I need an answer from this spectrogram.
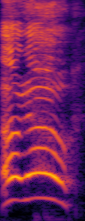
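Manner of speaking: high, loud panicked cry; alarmed shout. Real, not acted. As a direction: yell it in real alarm. Dying in the game.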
